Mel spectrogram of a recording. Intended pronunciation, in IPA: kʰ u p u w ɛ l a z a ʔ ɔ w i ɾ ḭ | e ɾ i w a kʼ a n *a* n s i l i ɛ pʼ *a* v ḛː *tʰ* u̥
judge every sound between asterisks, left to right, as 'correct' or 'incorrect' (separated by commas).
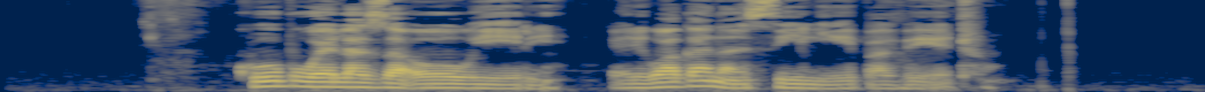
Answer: correct, correct, correct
